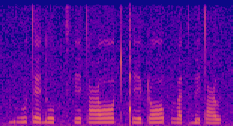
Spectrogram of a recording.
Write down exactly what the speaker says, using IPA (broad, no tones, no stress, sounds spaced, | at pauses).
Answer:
ɡʱ u t ɛ d o f t͡sʼ ɪː t ʕ ɔː t ǃ ɪː ʈ ɔː f v a t ɓ ɪ t ʕ ʊ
